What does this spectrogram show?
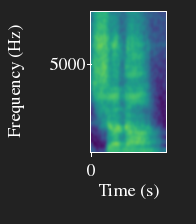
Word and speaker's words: ShaDon: Pronounce my name as ShaDon. All right, it's a capital D. It's not hyphenated. So you guys, it's ShaDon.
